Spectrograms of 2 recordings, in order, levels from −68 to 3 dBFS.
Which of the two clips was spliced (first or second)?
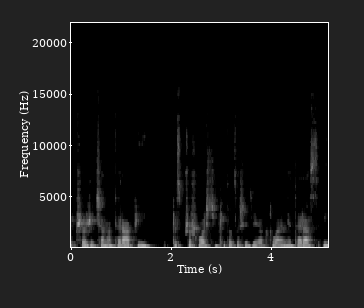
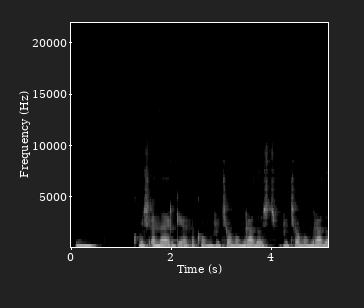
second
